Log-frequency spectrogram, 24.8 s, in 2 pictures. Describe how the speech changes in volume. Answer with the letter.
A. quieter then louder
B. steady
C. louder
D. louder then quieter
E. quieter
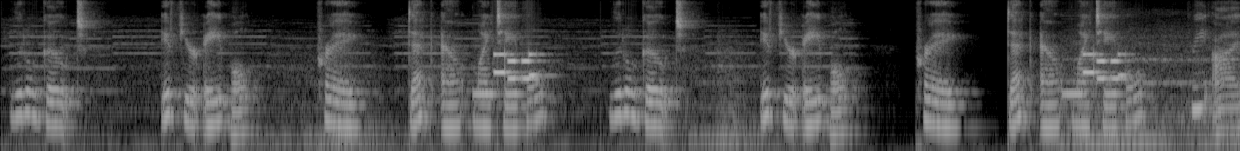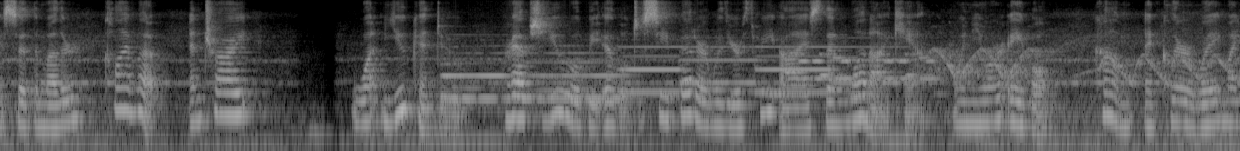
B.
